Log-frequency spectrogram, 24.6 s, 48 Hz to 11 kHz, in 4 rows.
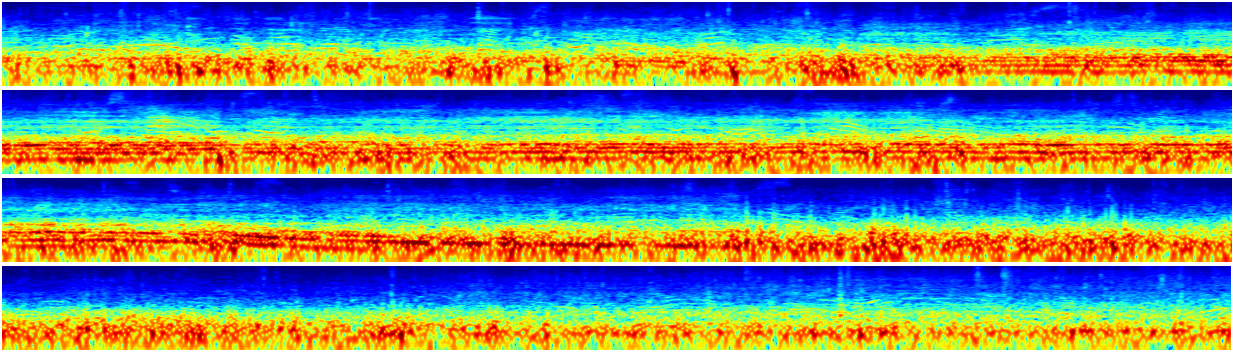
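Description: Racing powerboat number 13 roars past at the Dunkirk, NY races, its engine drone loud and steady, then the pitch sweeps downward as it passes, with wind buffeting throughout.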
